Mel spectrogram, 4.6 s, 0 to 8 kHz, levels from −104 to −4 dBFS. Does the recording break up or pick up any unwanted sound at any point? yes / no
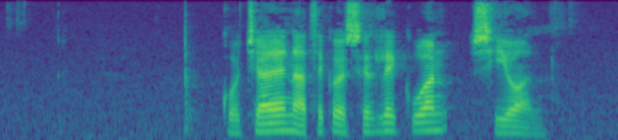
yes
